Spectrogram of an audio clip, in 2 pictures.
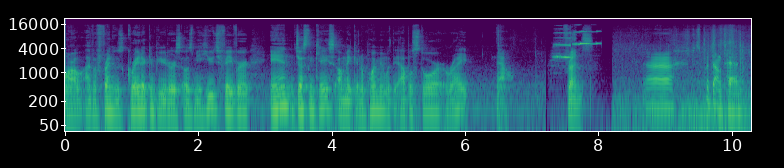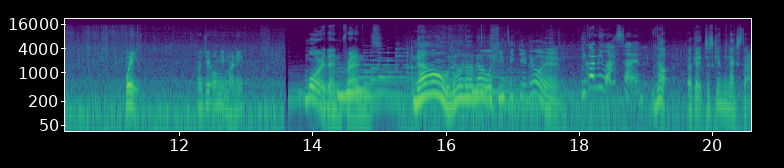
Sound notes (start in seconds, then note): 7.2 creaking sign; 13.7 harp strum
